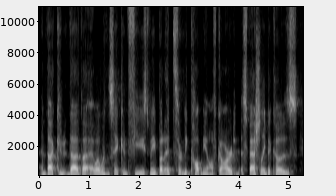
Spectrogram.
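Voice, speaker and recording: Low-pitched man, hesitant and self-deprecating. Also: a little fast, a little mellow, breathy edge. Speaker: table read participant giving script feedback. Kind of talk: spontaneous critique, thinking aloud.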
